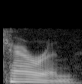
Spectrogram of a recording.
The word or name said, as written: Charon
